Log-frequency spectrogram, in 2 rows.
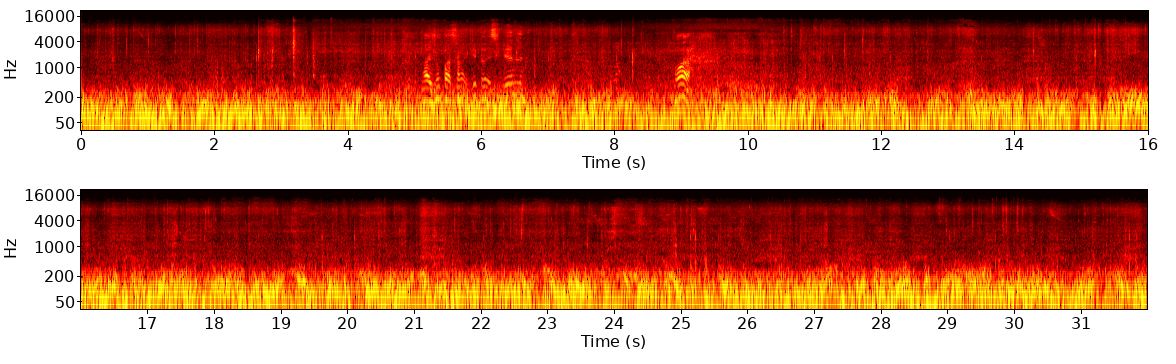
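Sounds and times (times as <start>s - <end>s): bike jolting over cobblestones: 0.0s - 32.0s
wind buffeting microphone: 0.0s - 32.0s.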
